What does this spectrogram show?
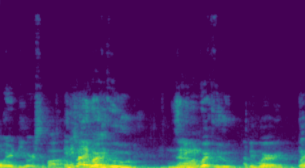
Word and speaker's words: oud: Oud.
